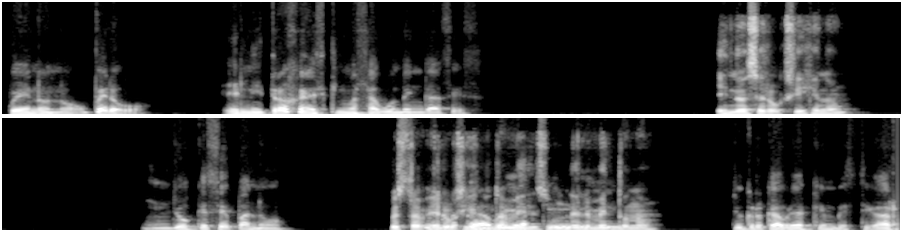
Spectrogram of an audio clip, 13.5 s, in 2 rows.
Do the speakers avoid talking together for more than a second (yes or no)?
no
